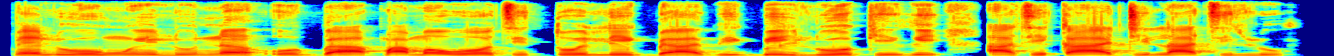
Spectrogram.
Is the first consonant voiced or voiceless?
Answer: voiceless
